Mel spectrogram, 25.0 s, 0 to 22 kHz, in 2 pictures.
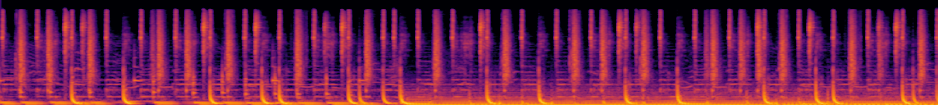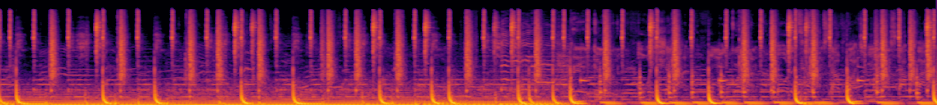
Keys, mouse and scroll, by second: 1.8 Tab, 2.0 click, 2.1 Tab, 2.3 click, 2.5 ctrl+s, 2.6 scroll down 2, 2.8-5.1 middle drag, 5.1-5.6 scroll up 1, 5.6 ctrl+s, 6.9 shift+right click, 7.7 scroll up 1, 7.8 shift+a, 9.2 s, 10.1 KP_Decimal, 10.3-10.6 scroll down 1, 10.6 middle click, 10.9 f.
